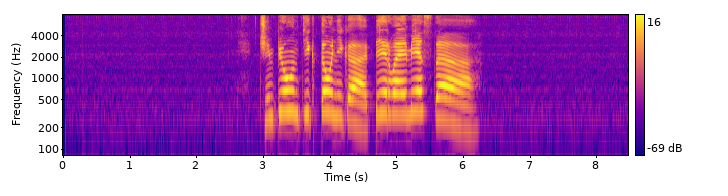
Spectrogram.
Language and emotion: Russian, positive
